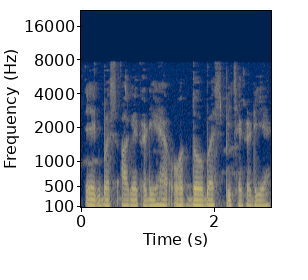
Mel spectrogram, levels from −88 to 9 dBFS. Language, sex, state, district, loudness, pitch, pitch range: Hindi, male, Uttar Pradesh, Saharanpur, -17 LUFS, 115 Hz, 110-115 Hz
